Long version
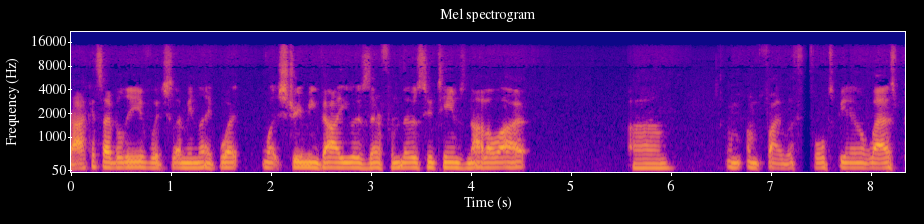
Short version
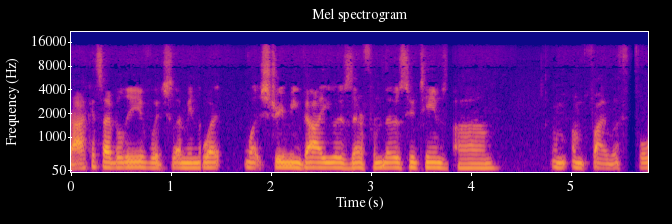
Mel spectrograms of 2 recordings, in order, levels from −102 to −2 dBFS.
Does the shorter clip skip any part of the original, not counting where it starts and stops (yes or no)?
yes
